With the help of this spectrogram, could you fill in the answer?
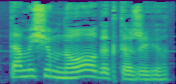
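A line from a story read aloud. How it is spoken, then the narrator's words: Malicious cackle. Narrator (Russian): злобно хохотнув, Гарпия добавила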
